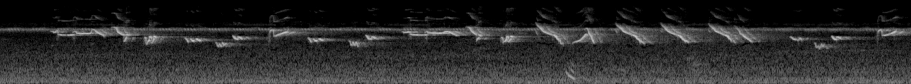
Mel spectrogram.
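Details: Oriental magpie-robin (Copsychus saularis) singing in early morning: varied clear whistled phrases with slurred notes and quick rising and falling sweeps, delivered in short bursts every second or so, over a steady high-pitched cricket drone.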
